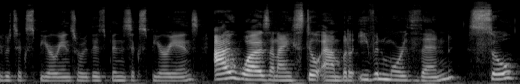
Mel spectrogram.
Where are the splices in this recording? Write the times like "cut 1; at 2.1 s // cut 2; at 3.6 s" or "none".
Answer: cut 1; at 2.0 s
